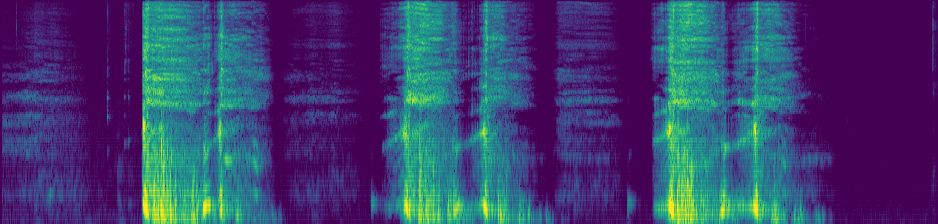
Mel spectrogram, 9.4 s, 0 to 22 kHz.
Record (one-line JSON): {"three_cough_length": "9.4 s", "three_cough_amplitude": 32768, "three_cough_signal_mean_std_ratio": 0.4, "survey_phase": "beta (2021-08-13 to 2022-03-07)", "age": "45-64", "gender": "Male", "wearing_mask": "No", "symptom_none": true, "smoker_status": "Never smoked", "respiratory_condition_asthma": true, "respiratory_condition_other": false, "recruitment_source": "REACT", "submission_delay": "1 day", "covid_test_result": "Negative", "covid_test_method": "RT-qPCR", "influenza_a_test_result": "Negative", "influenza_b_test_result": "Negative"}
